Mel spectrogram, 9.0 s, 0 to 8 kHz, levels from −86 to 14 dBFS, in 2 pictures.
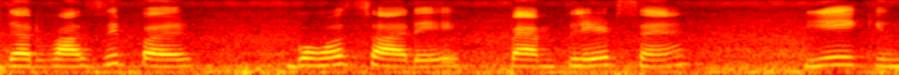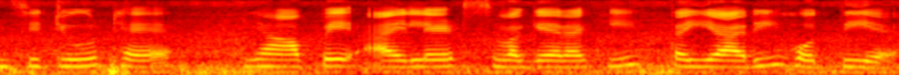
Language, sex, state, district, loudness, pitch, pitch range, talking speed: Hindi, female, Haryana, Jhajjar, -16 LUFS, 245 Hz, 235-260 Hz, 120 wpm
